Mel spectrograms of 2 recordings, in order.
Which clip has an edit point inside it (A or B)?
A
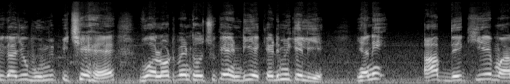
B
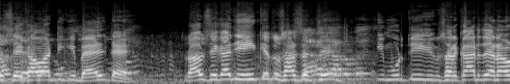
B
